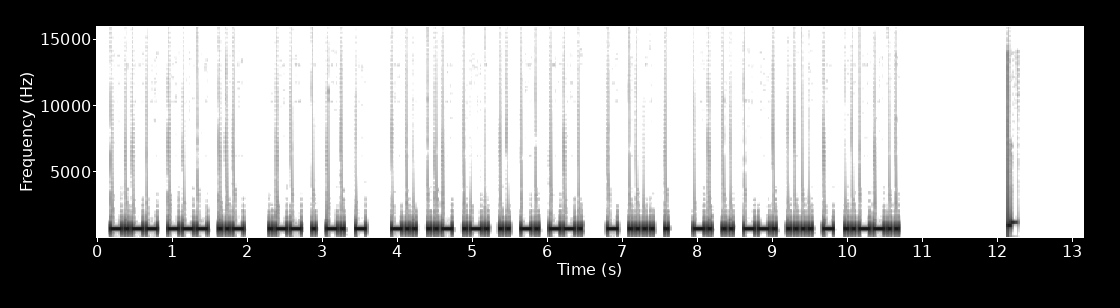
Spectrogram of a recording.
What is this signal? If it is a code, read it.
Morse code, heard as a keyed tone, about 25 wpm, 700 Hz. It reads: YOU WENT DURING THE NIGHT?
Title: Sentences from Top 1000 Words - Review Part 2 - 25wpm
